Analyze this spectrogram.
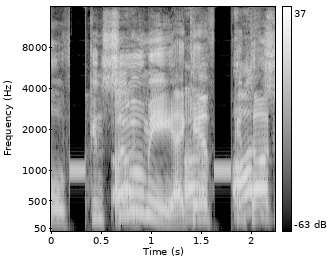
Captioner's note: beeping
